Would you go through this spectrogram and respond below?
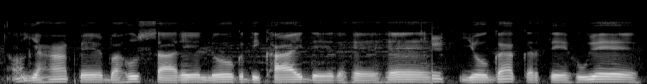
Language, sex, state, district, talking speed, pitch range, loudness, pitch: Hindi, male, Jharkhand, Ranchi, 120 wpm, 105-115 Hz, -17 LUFS, 110 Hz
